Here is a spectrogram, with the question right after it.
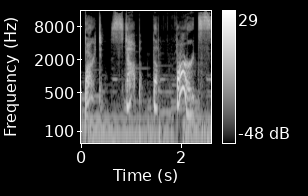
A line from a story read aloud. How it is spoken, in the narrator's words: They whisper to Bart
